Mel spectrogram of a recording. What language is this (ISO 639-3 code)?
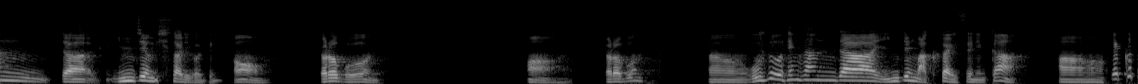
kor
